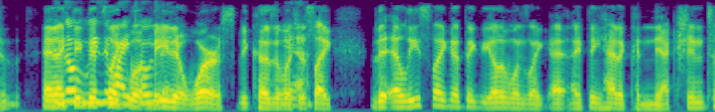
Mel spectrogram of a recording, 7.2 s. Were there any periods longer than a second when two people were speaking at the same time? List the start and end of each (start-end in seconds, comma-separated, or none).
0.5-1.8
